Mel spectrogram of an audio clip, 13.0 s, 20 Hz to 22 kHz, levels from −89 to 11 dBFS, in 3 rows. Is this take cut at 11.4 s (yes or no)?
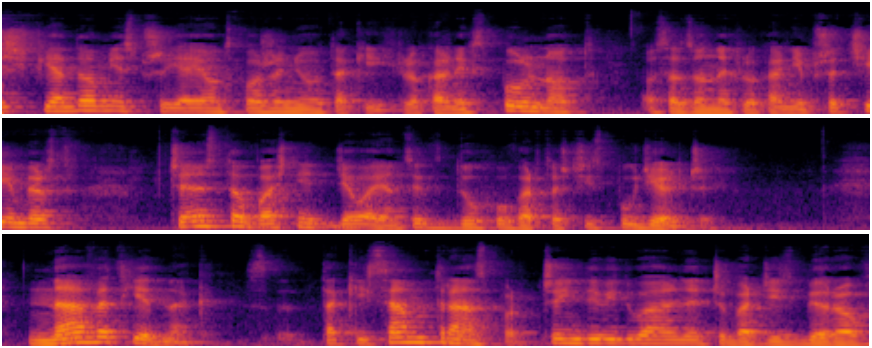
yes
